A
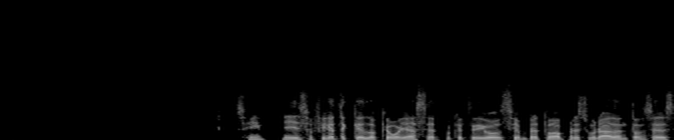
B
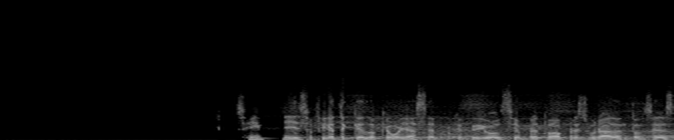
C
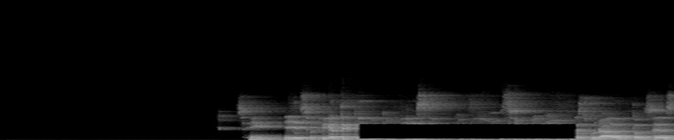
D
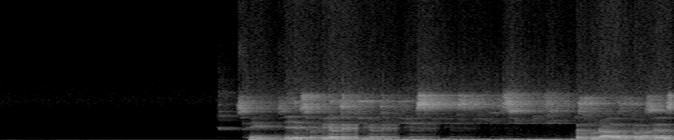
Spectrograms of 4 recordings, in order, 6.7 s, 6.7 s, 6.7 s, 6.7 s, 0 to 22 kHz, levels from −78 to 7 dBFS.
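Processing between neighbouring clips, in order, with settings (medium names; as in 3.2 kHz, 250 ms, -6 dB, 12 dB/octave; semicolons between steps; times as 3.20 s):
hum notches 60/120/180/240/300/360/420 Hz; in parallel at -5 dB: saturation -26 dBFS, distortion -9 dB; on the sum: echo that smears into a reverb 558 ms, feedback 48%, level -13 dB
spectral sustain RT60 1.31 s; bass shelf 320 Hz +4.5 dB; spectral selection erased 3.58–5.77 s, 210–2600 Hz
companding laws mixed up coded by mu; resonant high shelf 4.4 kHz +11.5 dB, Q 3; on a send: feedback delay 403 ms, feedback 31%, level -8 dB; on the sum: trim -3.5 dB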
